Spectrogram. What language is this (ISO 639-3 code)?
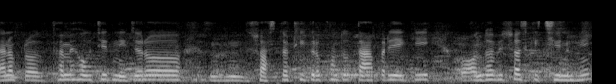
ori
